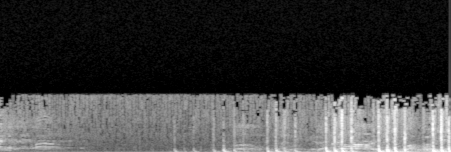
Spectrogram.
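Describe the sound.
Llamas running with clip-clopping hooves, a fast rhythmic clatter of hoof strikes that starts faint and grows steadily louder and denser.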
